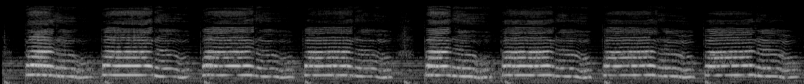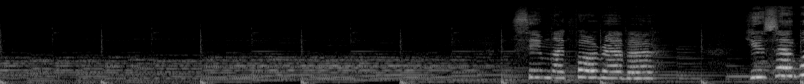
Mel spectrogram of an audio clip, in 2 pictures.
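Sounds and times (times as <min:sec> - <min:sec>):
second soprano singing: 0:00.0 - 0:16.0.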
